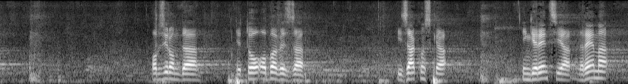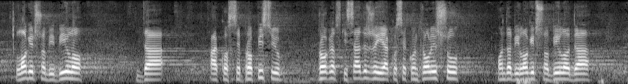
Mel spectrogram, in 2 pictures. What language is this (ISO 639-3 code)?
srp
